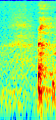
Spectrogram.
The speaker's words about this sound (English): There's a cough, just to prove it, yes.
